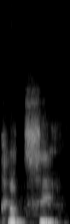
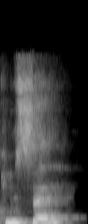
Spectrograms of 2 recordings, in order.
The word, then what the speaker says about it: Klutse: how do you pronounce your surname? Is it Klutsi? It's pronounced Kluse.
